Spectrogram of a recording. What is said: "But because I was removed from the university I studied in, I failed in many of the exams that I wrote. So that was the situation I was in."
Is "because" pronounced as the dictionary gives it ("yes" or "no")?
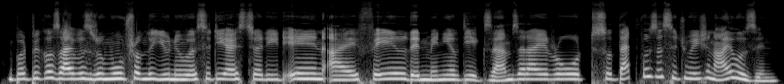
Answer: yes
